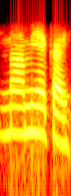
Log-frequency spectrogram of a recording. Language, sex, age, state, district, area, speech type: Bengali, female, 30-45, West Bengal, Uttar Dinajpur, urban, conversation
